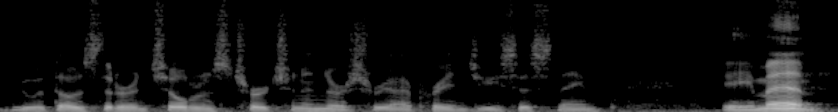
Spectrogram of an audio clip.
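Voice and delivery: soft, hushed opening prayer. Acted. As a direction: pray quietly and earnestly to God. Pastor prays before sermon.

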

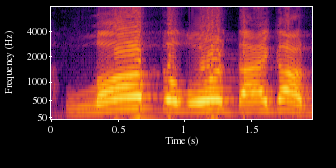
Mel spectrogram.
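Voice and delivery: slow, loud, drawn-out "Love the Lord thy God"; emphatic command. Acted. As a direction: lean on every word like God's own command. God's command voiced at its climax.

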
